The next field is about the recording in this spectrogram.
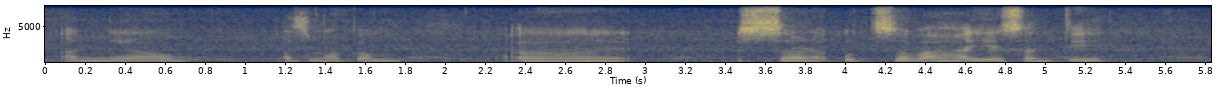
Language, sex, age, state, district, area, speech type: Sanskrit, female, 45-60, Maharashtra, Nagpur, urban, spontaneous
